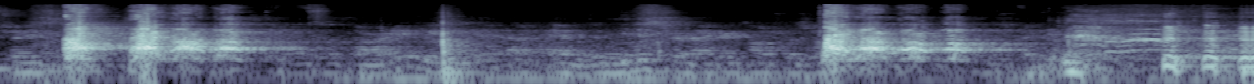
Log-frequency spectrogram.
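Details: A male pug gives a quick run of three or four hoarse, yappy barks at a jar of pasta sauce, falls quiet, then barks again in another short burst; a person talks in between and near the end.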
